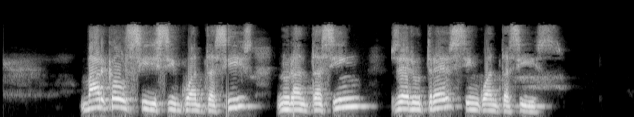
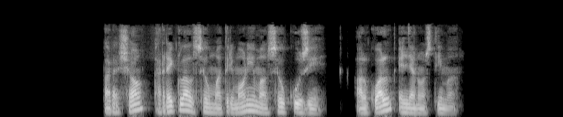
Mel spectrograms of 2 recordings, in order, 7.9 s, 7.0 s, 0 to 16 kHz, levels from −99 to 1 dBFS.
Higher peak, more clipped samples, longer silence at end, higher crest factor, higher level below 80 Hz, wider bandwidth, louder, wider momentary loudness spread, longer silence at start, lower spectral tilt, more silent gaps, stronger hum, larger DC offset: about the same, -2 dBFS vs -2 dBFS; neither; second, 0.95 s vs 1.35 s; second, 14 dB vs 22 dB; about the same, -52 dBFS vs -52 dBFS; about the same, 8.2 kHz vs 8.2 kHz; first, -14 LUFS vs -21 LUFS; about the same, 10 LU vs 11 LU; second, 1 s vs 1.3 s; about the same, -5 dB/octave vs -4.5 dB/octave; second, none vs 4.09-4.43 s; neither; neither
